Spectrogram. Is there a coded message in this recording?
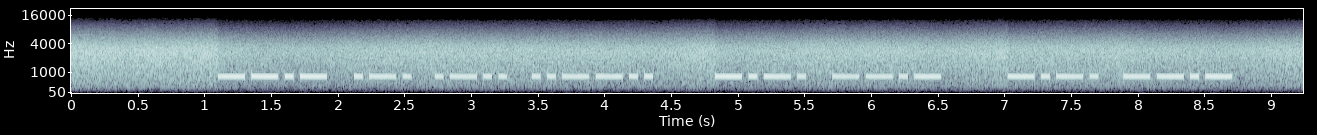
Yes: Morse code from 1.0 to 8.8 s, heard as a keyed tone, hand-sent with a paddle, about 21 wpm, 800 Hz, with radio static. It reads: QRL? CQ CQ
